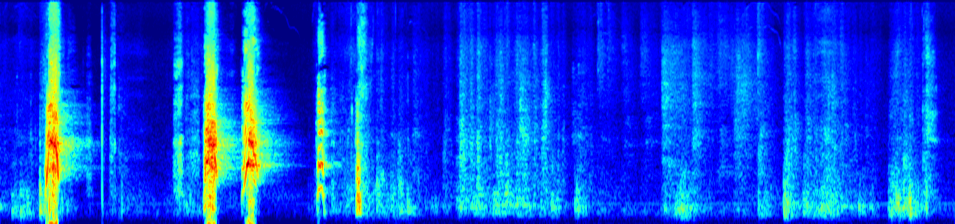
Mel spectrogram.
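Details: A female Jack Russell Terrier puppy, running around full of energy in the morning, gives several sharp, high-pitched barks, one single then a quick pair, and a couple of lighter yips, then quiet shuffling and rustling indoors.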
